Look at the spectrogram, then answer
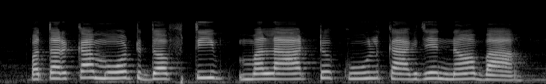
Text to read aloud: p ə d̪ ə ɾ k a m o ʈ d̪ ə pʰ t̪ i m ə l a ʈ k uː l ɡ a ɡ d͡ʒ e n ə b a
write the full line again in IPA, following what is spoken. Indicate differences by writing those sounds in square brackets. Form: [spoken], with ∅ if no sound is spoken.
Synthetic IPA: p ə [t̪] ə ɾ k a m o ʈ d̪ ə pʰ t̪ i m ə l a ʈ k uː l [k] a ɡ d͡ʒ e n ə b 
